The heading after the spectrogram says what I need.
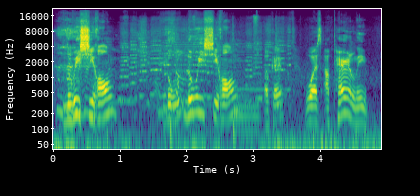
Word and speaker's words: Louis Chiron: So Louis Chiron, I didn't pronounce that perfectly. It's Louis Chiron.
